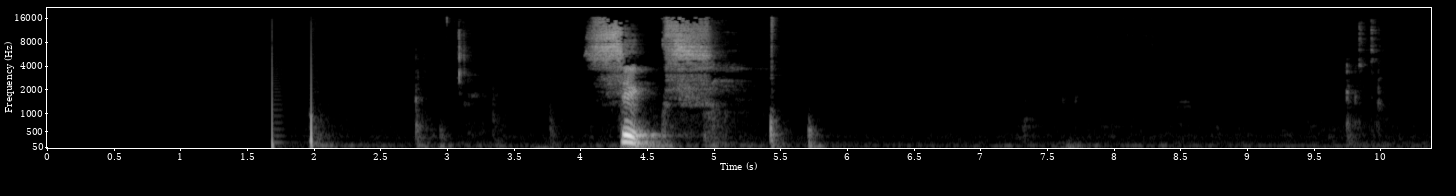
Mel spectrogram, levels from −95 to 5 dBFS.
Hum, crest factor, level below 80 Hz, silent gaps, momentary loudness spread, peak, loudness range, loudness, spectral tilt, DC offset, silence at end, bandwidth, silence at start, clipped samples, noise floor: none; 28 dB; -72 dBFS; none; 26 LU; -4 dBFS; 10 LU; -21 LUFS; -4 dB/octave; under 0.1%; 5.4 s; 16.5 kHz; 4.05 s; under 0.1%; -84 dBFS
